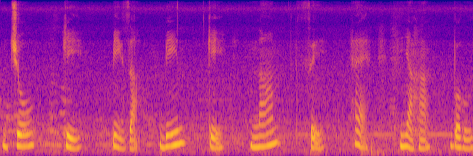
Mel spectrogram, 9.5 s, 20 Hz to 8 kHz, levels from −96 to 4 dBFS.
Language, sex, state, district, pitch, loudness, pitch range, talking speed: Hindi, female, Haryana, Rohtak, 215 Hz, -18 LUFS, 195-230 Hz, 65 wpm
